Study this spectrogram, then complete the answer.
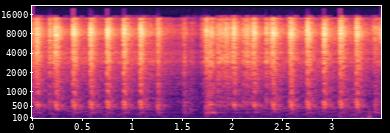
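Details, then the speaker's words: Honda Beat FI scooter that ran jerky and stalled, now cranks but won't start; starter chuffs steadily about three a second without catching. Cause: broken pulser coil wire strands inside the insulation at a bent spot, no ignition pulse signal. "Ternyata masih ada di bagian posisi yang putus juga teman-teman ya."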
